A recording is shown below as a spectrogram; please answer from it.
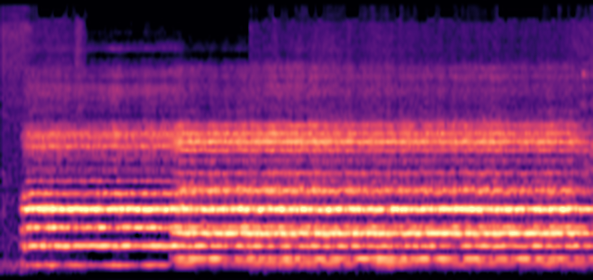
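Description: Two sustained tones sound together as a clean perfect fourth interval, one entering after the other, steady and bright with no voices.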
